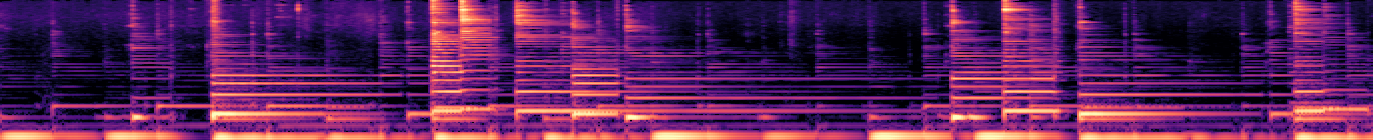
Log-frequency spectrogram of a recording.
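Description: Solo acoustic guitar fingerpicked as a song's instrumental introduction: a steady repeating low bass note with higher picked notes and chords above it.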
